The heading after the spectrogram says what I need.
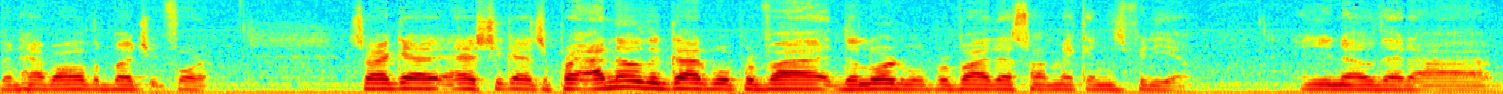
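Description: This middle-aged man, a missionary recording an appeal, has a slightly high, warm voice. His casual talk to viewers is sincere but meandering, packed with false starts and filler words.

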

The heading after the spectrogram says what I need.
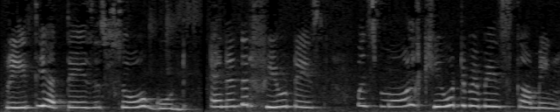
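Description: A small, sweet girl in a cartoon who speaks in a slow, sing-song way. Her voice is squeaky and very high, and she talks slowly and tenderly to her parents. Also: slight background noise, heavily acted. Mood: pleading. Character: sweet little girl, loving and tearful. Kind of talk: cartoon voice acting.

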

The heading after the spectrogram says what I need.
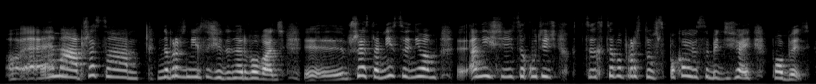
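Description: A woman's voice: very high-pitched, expressive, fairly quick, few pauses. A woman voicing an irritable young boy who grumbles in exasperation in a toy story voice-over. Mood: annoyed. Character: irritable young boy, sulky older brother.

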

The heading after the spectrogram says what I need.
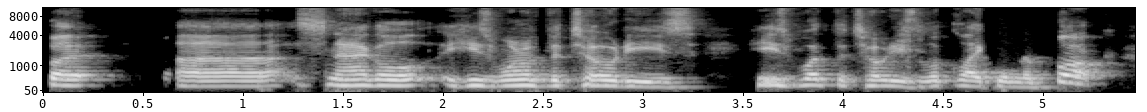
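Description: A guest author and screenwriter in his forties from Rhode Island chats on a video call, telling stories in a casual, playful, rambling way with plenty of animation and gesturing. His American-accented voice sits high and moves a little slowly. He's in a small room at home, picked up by a computer mic.

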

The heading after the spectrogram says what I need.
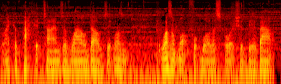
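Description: A man with a very deep, flat voice speaks gravely and with emphasis. Music plays clearly beneath him. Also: measured pace. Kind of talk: documentary interview.

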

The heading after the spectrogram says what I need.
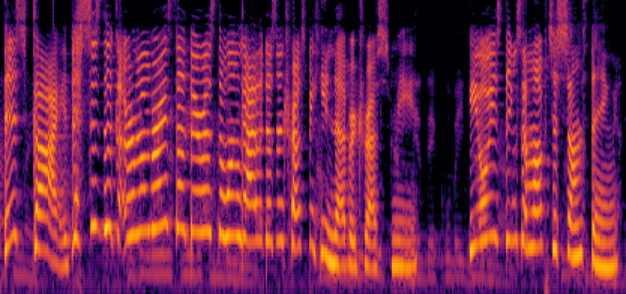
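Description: A woman's voice: extremely high pitch, very animated, normal speed, sharp tone, soft background music. A woman streamer giving playful, theatrical commentary while she plays a game, laughing often and hurling mock taunts. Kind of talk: gaming livestream commentary.

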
